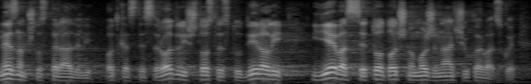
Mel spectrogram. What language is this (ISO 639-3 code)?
hrv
